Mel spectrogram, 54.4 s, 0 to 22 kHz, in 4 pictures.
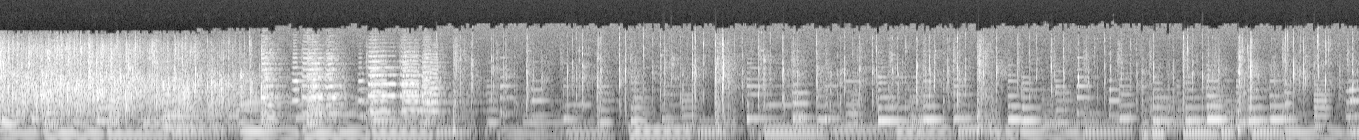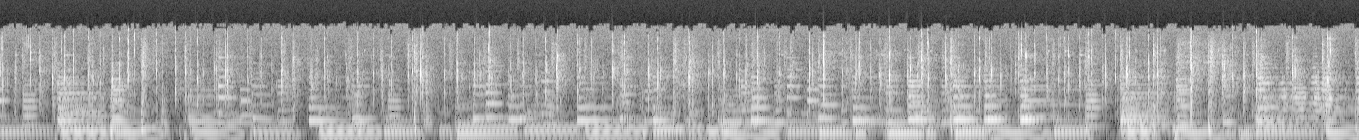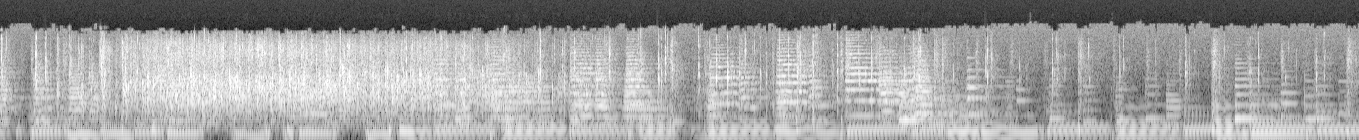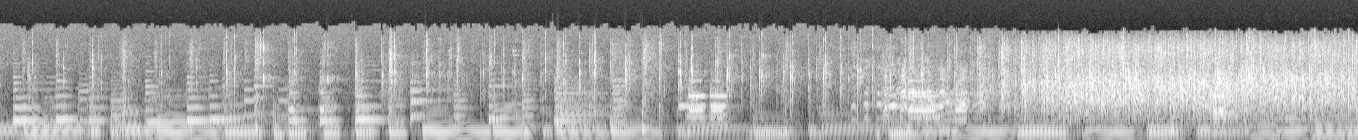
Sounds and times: Music: 0.0 - 54.3.

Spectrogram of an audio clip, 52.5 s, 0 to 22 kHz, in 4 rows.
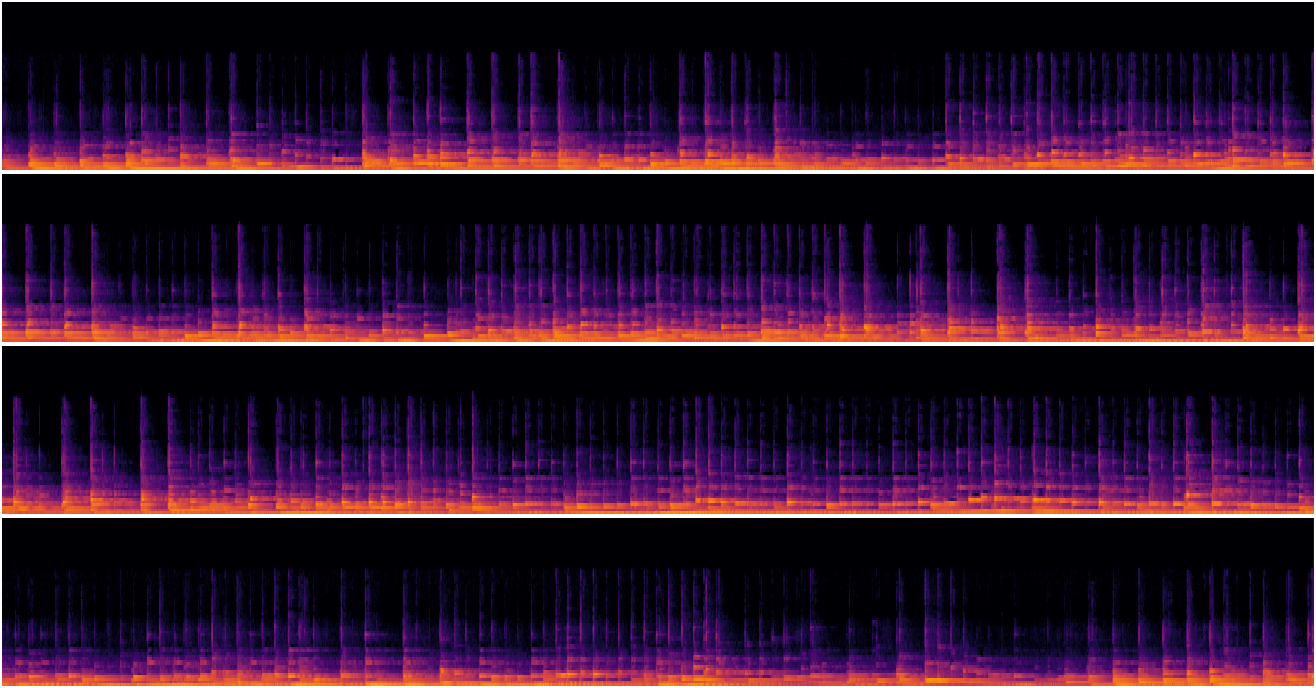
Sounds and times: Percussion: 0.0 - 52.4.

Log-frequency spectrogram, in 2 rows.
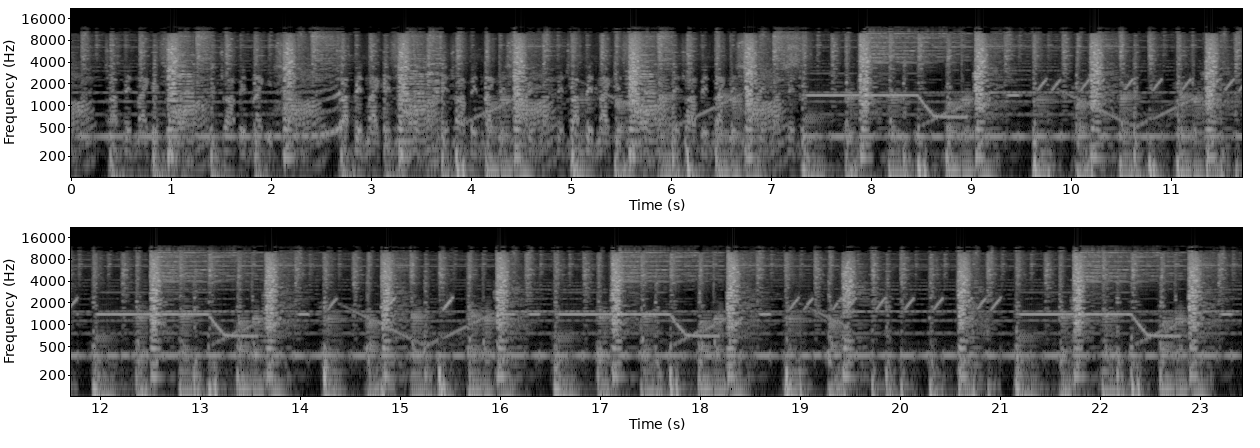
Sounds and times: Music: 0.0 - 23.4.

